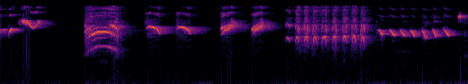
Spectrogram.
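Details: Kept sunbird (kolibri ninja) in full, varied song, recorded as a master for training other songbirds; high sweet notes and slurred phrases followed by fast buzzy trills and a rapid run of repeated chips.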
